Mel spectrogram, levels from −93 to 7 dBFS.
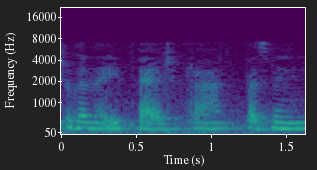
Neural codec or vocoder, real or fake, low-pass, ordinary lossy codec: none; real; 7.2 kHz; none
